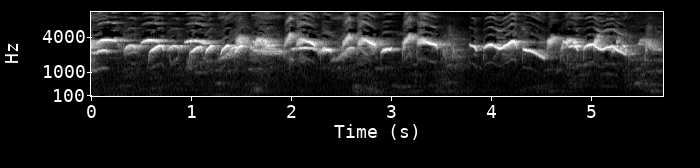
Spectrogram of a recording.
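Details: Chinese hwamei, a 72-gram fighting bird, practising its varied song in the morning: a continuous, rich stream of loud whistled and slurred phrases, constantly changing pitch, with barely any pause throughout.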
